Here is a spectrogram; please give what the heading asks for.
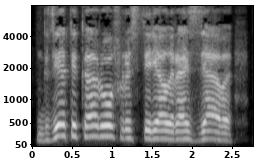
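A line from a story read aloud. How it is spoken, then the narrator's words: Exhausted shout. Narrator (Russian): кричал измученным голосом начальник гурта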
